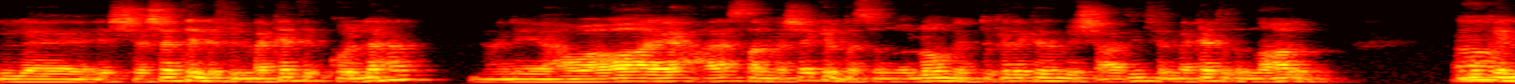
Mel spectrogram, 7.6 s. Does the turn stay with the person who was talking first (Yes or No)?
Yes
